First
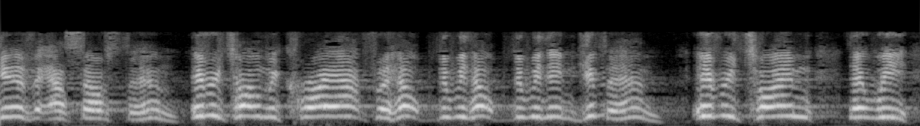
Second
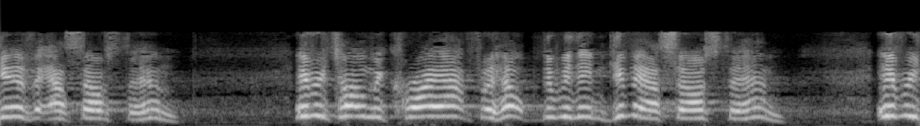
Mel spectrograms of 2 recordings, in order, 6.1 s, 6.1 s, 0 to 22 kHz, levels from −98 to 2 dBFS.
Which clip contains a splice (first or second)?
first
